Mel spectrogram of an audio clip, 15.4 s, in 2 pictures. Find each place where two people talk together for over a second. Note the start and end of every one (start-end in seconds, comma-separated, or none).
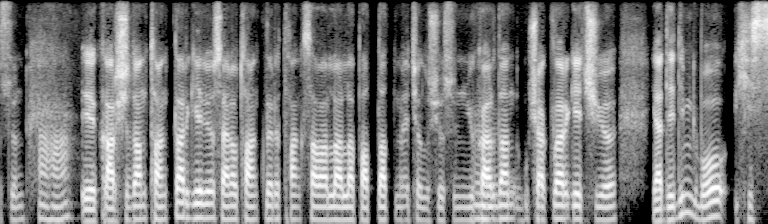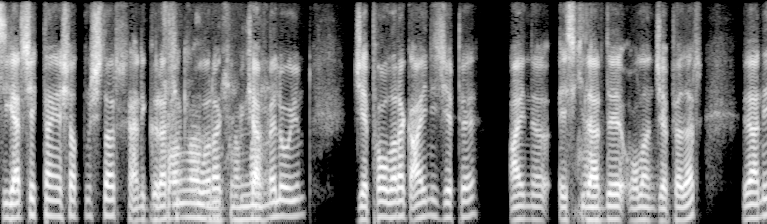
9.2-10.4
